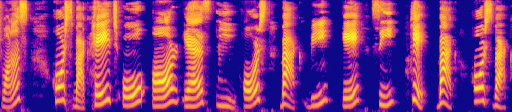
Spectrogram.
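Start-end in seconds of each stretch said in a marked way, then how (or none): 1.9-8.6 each letter slow and spaced; slow spelling. Shown as a demonstration. Teacher spelling slowly for the class. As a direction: spell slowly so kids can follow. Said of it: "repeat along with me".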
